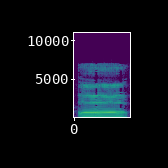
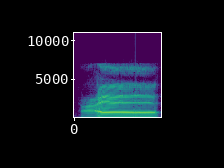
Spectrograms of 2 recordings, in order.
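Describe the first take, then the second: First: The vowel is plain and open. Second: The vowel is squeezed from deep in the throat. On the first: The speaker calls it wrong. "Ce n'est pas E" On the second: The speaker calls it right. "c'est plutôt E"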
